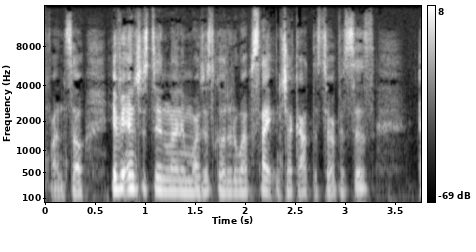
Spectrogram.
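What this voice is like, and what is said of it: Hoarse, fading voice. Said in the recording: “my voice is going. ... It's gone. It's going.”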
